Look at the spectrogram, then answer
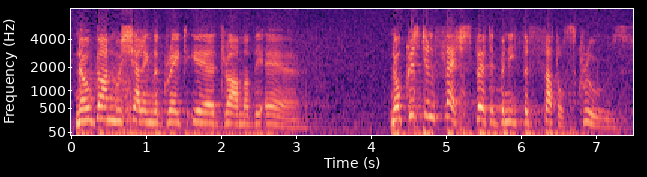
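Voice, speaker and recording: A woman giving a staged poetry reading in deliberate, theatrical phrasing, recorded for a 1960s broadcast. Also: mid-range voice, sing-song, a little hiss or hum. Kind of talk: dramatic poetry recitation. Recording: reverberant hall, 1960s broadcast.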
